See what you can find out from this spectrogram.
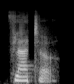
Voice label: "flatter", Indian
